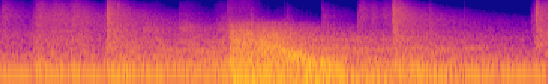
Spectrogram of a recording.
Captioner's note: slo-mo bullet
